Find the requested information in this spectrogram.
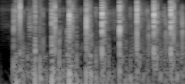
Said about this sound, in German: Oh, ich höre Applaus.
